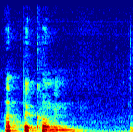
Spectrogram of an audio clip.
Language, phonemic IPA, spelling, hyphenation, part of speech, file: German, /ˈʔapbəkɔmən/, abbekommen, ab‧be‧kom‧men, verb, De-abbekommen.ogg
- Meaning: to get a share of something (pleasant or unpleasant)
